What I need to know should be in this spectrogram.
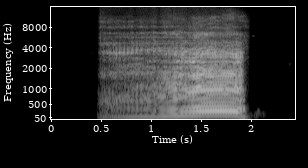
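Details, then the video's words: Cow in a grazing field calling to the others: a loud, steady moo of about 1.5 seconds, deep and evenly pitched with a slight rise, growing louder toward the end before ending cleanly. "The Sound of Cows Calling their Friends Moo"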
